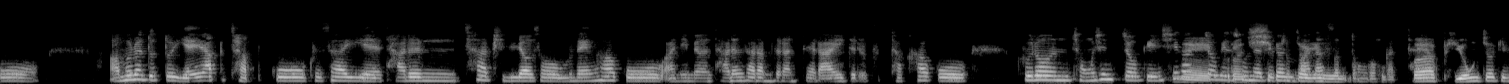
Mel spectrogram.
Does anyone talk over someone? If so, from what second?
11.7 s

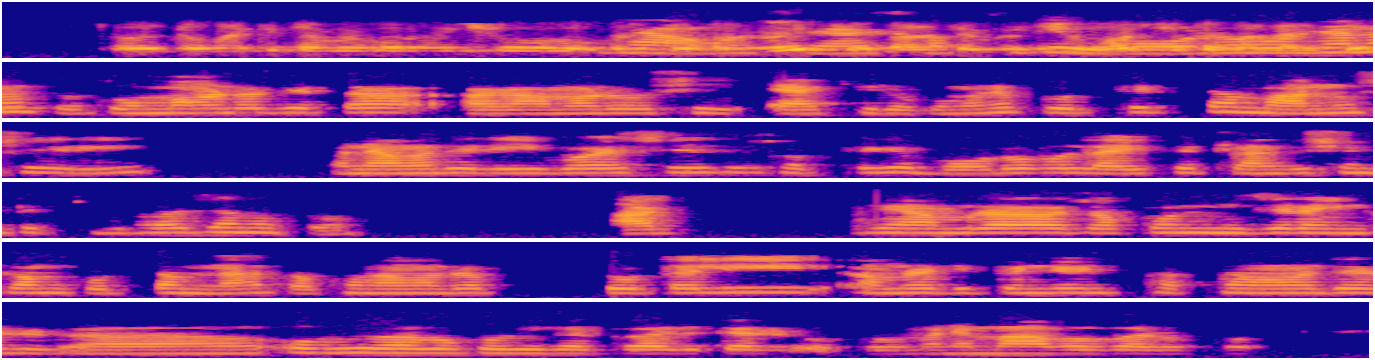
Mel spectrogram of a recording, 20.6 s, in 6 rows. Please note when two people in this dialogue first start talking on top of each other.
1.5 s

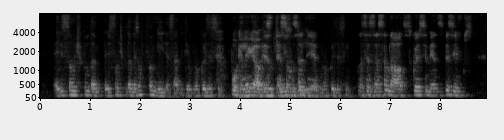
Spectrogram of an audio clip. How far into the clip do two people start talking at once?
4.2 s

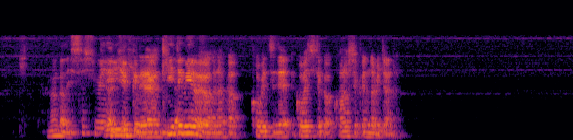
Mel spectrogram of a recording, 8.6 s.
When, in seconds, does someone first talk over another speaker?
1.5 s

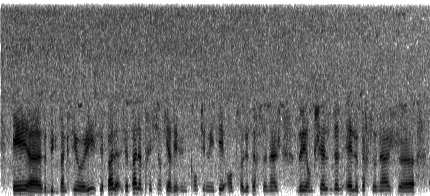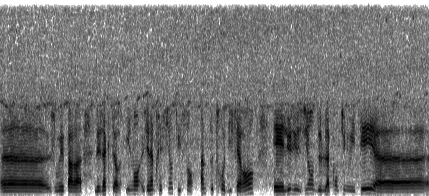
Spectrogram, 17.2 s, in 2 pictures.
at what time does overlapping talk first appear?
none

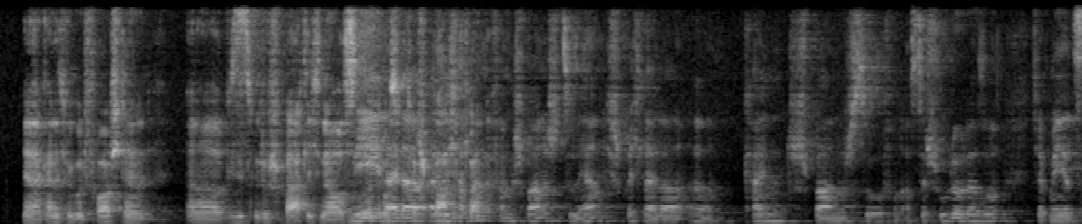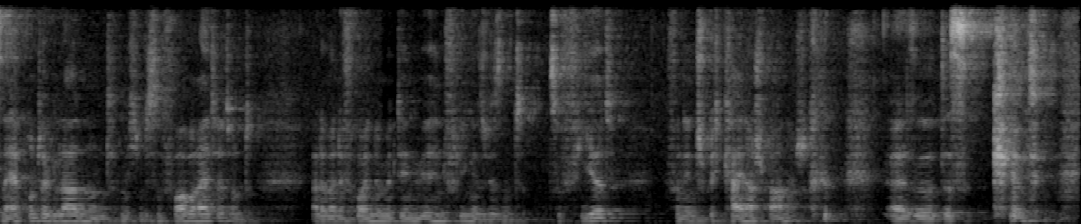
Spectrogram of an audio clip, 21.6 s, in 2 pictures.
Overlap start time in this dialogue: 3.5 s

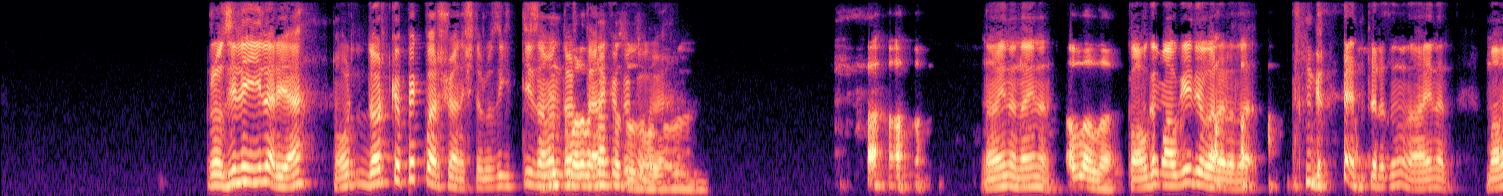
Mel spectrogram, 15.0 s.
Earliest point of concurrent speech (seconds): 5.4 s

